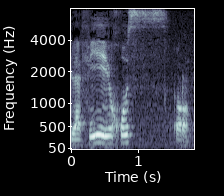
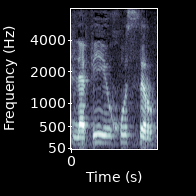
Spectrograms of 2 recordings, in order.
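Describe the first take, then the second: First: The s sound is drawn out with breath. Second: The s sound is cut off abruptly. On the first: The speaker calls it right. "allonger la prononciation" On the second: The speaker calls it wrong. "là ce ne sera pas correct"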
